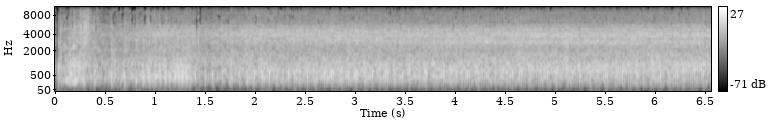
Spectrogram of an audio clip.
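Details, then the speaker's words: Lawn Boy 8241 two-stroke mower from 1984 with blade brake clutch, primed two or three times and started despite a fuel line leak. Sharp buzzy note settling into a fast, steady, clean run with no blade load. Normal. "unique sound when you when it starts up and that it's uh the engine doesn't have a load on it"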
